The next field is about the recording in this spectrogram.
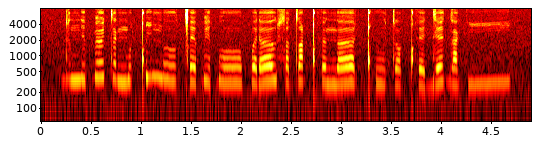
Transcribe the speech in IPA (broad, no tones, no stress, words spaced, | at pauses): doŋɪ ɓœ taŋ͡moǃi ŋoːǀɛɓeɓoː pɐɾɐː sʷɐtˤɐ ǃʰœŋɐː ǃʰu tɔǃʰɛdɛ ɡakiː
